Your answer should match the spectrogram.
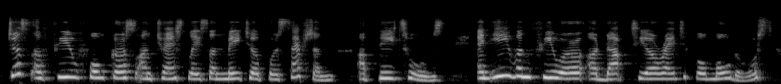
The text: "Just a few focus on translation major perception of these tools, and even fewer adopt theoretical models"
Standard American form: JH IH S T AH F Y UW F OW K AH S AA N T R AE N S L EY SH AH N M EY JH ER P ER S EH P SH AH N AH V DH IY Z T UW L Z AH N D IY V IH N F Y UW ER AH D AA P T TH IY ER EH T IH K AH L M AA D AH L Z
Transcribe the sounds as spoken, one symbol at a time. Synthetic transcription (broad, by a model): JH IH S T AH F Y UW F OW K AH S AA N T R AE N S L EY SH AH N M EY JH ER P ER S EH P SH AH N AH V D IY T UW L S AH N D IY V IH N F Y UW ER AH D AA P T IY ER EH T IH K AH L M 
